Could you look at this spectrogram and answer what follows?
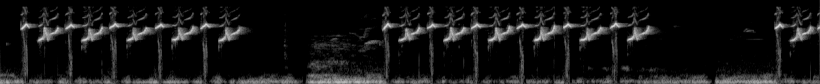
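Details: Cinereous tit (gelatik batu), singing vigorously in a recording used to teach and prompt songbirds: strings of two-note phrases, high then dropping lower, repeated rapidly in two long bursts, soft low hum beneath.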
